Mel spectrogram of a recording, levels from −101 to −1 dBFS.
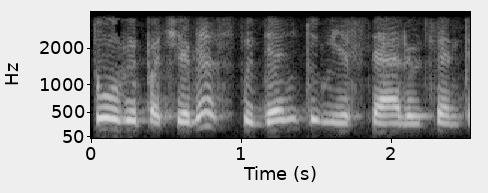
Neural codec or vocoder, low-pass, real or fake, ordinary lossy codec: codec, 16 kHz, 8 kbps, FreqCodec, smaller model; 3.6 kHz; fake; AAC, 32 kbps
